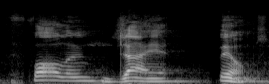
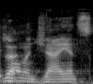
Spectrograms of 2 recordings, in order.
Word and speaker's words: Fallen Giant Films: Fallen giant films. Booyah. Do not say do not put a s on the giants. Don't say fallen giants because a lot of people say, "Hey, you're falling giants, aren't you?"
